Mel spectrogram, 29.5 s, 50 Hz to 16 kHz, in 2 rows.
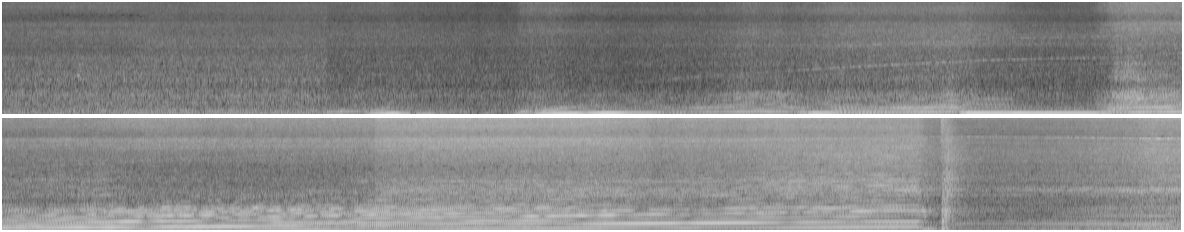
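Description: Infiniti G37's 3.7-litre V6 running on a chassis dynamometer: it revs up and drops back several times, holds steady briefly, then makes one long pull with its pitch rising steadily for about twelve seconds. Near the end it cuts off sharply with a click and winds down.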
